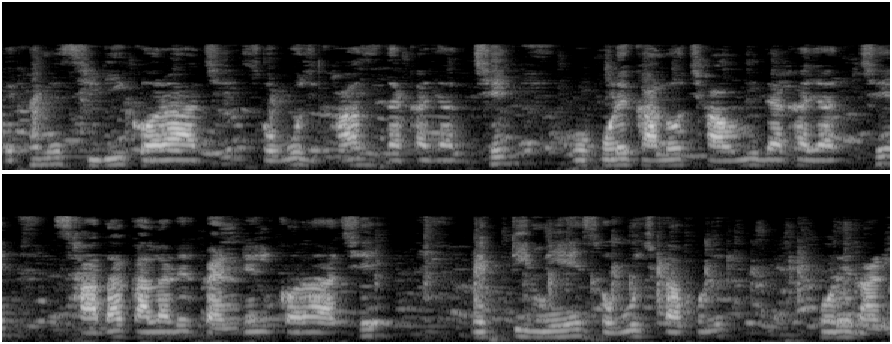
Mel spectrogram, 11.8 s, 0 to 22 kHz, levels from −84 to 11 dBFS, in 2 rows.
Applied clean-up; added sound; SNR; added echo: classical method WPE with log-MMSE.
